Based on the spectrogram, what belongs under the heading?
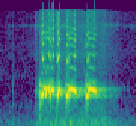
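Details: Lure recording of a zebra dove singing: four quick, throaty cooing notes at a steady mid pitch, the second and third brief, ending in a drawn-out quieter tail; otherwise clean and silent.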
